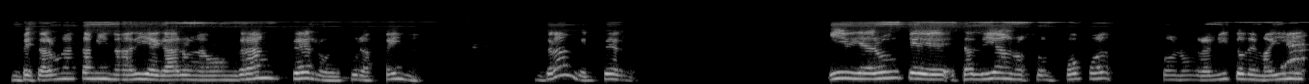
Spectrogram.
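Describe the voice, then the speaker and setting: A woman telling a traditional folk tale aloud in an unhurried, halting way, often repeating words. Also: a little high, fairly bright tone, dry recording, low-quality recording. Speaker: storyteller.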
